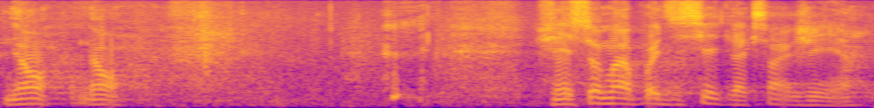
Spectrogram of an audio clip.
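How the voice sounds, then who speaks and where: Québécois pastor preaching emphatically. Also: male voice, medium pitch, moderate pace, vocal fry, a bit bright, long reverb tail, slight background noise. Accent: Québécois French. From Canada. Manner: emphatic, repeats phrases, addresses listeners as brothers and sisters. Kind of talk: sermon.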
